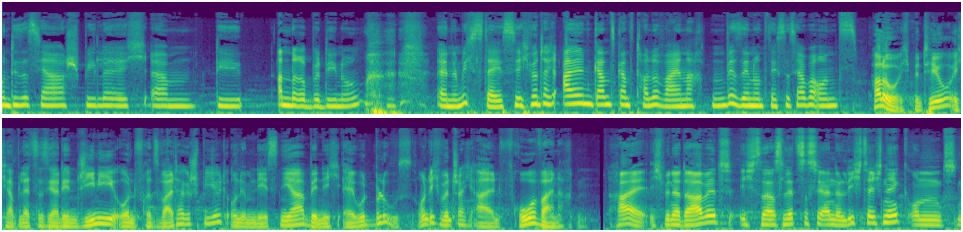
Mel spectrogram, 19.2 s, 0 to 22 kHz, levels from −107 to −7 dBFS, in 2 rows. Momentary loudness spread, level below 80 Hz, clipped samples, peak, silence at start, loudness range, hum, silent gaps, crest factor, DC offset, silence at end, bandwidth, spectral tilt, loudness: 8 LU; -34 dBFS; under 0.1%; -2 dBFS; 0 s; 4 LU; none; none; 16 dB; under 0.1%; 0 s; 16 kHz; -5.5 dB/octave; -18 LUFS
